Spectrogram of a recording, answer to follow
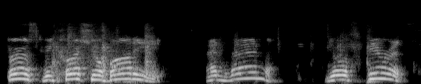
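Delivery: high, loud, slow villain voice through a mask; menacing masked villain, slow and loud; Bane. Retold or imitated. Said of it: "The Bane impression".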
